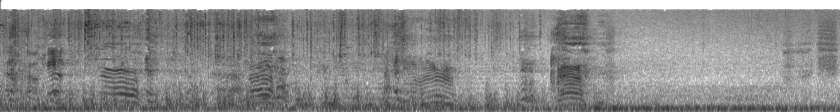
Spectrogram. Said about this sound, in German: Wir müssen aus diesem Keller raus. Wenn das, wenn das Beben wieder einsetzt, dann ist Schluss mit lustig.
